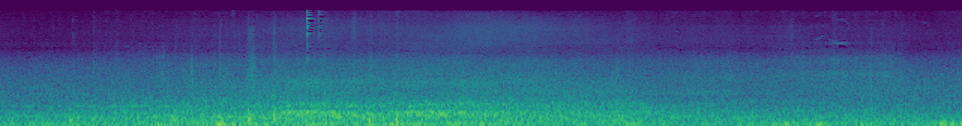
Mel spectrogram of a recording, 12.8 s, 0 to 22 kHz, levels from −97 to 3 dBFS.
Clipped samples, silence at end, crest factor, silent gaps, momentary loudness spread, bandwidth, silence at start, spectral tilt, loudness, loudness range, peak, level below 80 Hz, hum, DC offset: under 0.1%; 0 s; 20 dB; none; 10 LU; 16 kHz; 0 s; -7.5 dB/octave; -30 LUFS; 9 LU; -8 dBFS; -32 dBFS; none; under 0.1%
